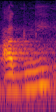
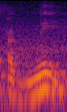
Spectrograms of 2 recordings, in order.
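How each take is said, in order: First: "Agni" accented at the front, AG-ni; stress on first syllable. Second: "Agni" accented on the end, ag-NI; stress on last syllable. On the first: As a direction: hit the opening syllable of "Agni". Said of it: "No, it is not Agni". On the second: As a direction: lean on the final syllable of "Agni". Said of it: "it is Agni". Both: Shown as a demonstration.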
